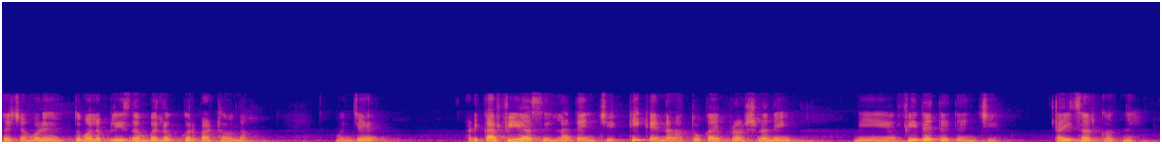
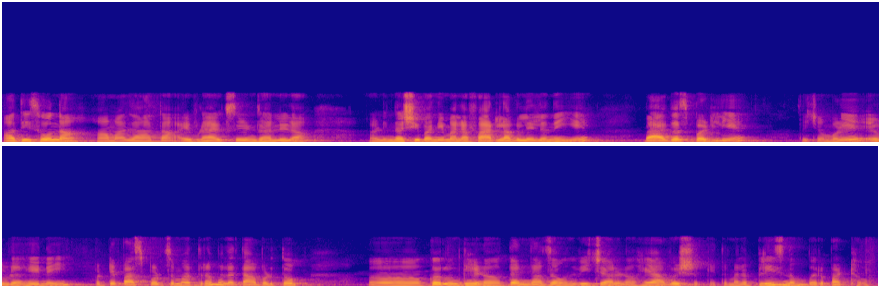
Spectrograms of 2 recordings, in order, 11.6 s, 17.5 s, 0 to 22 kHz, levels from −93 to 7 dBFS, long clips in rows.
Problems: constant background noise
